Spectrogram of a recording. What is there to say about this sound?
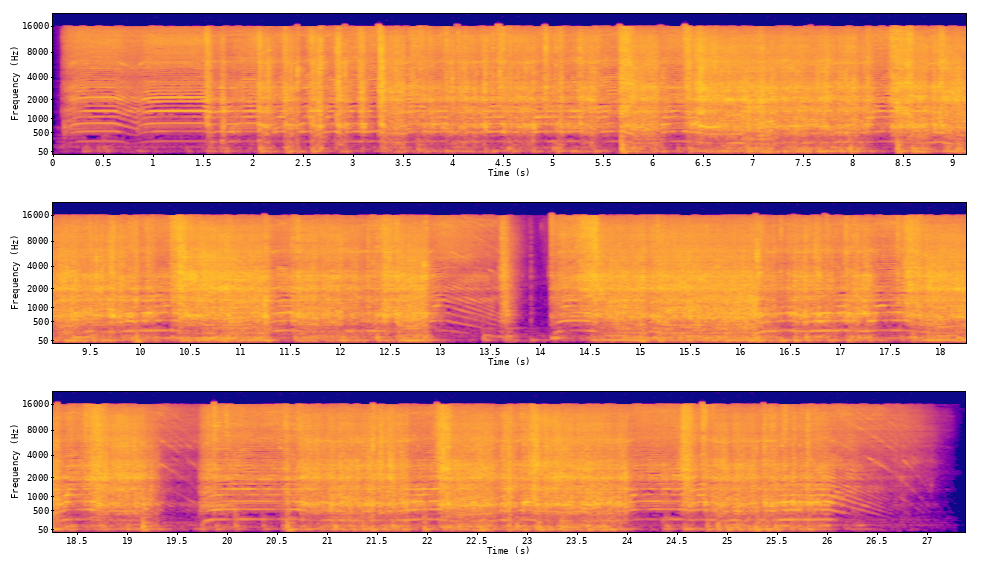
Recorded during blending chickpeas.
blending, kitchen, mix, food-machine, blender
